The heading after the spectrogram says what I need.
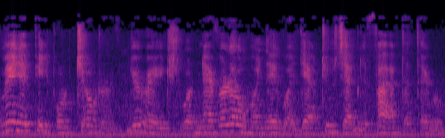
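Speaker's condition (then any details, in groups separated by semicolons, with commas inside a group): Parkinson's; long-standing, onset many years earlier; finishing speech therapy; swallowing affected, low volume, mumbling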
